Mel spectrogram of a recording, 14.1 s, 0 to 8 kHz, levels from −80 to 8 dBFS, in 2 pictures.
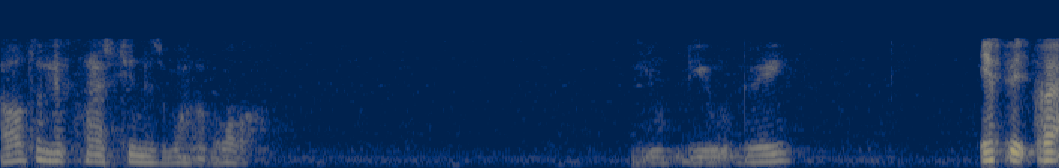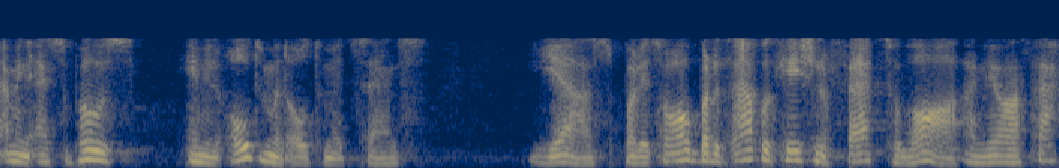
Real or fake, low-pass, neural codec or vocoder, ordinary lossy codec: fake; 7.2 kHz; codec, 24 kHz, 0.9 kbps, WavTokenizer, medium speech release version 2; AAC, 16 kbps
